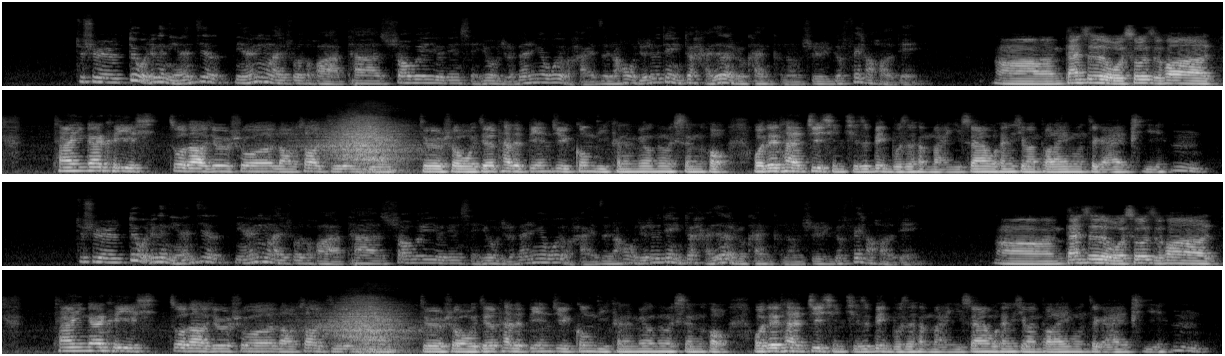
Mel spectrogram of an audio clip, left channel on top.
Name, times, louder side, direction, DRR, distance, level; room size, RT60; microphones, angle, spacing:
voice 1, 0.7-9.2 23.9-24.2, left 2 dB, 20° left, 0.9 m, -30 dB
voice 2, 9.9-12.4 12.7-16.1 16.4-23.8, left 2 dB, 40° left, 0.4 m, -20 dB
sound 1, 10.6-20.5, left 2 dB, 85° left, 0.8 m, -33 dB
2.5 x 2.1 x 2.7 m
head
